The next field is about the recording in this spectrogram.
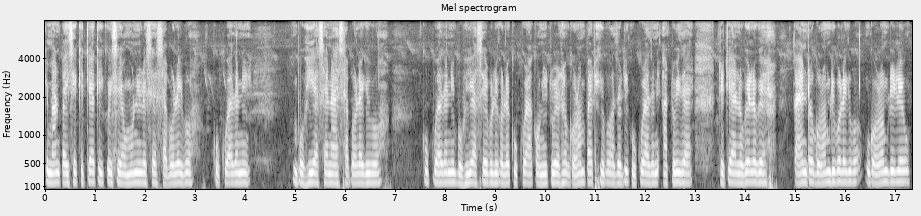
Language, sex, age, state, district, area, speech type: Assamese, female, 60+, Assam, Dibrugarh, rural, spontaneous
